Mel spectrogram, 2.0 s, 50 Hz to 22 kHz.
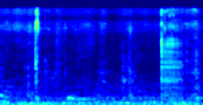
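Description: Handling of a Logitech M221 silent wireless mouse: a sharp click about a third of a second in and a short plastic scrape near the end, over a low steady room hum.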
